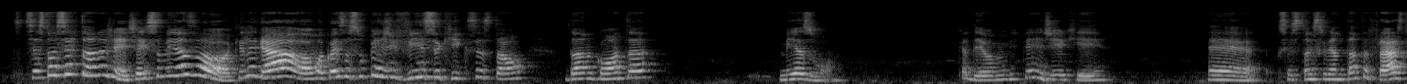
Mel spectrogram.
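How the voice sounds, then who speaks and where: A fairly high-voiced woman from Brazil teaches a live English lesson online, lively and encouraging as she reads out viewers' sentences. Her voice rings in an echoey room.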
